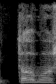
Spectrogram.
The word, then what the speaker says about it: tobos: La I de deslizosos es como la I de amistosos, y tobos se pronuncia de manera que rime con lodos.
